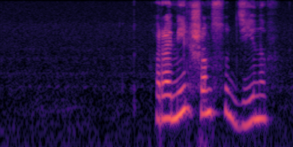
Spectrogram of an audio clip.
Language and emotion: Russian, neutral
